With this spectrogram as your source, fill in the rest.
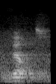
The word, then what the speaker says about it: vert: Vert. Vert. Vert. So there, it's like air. Vert. So there, the sound is like Air.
